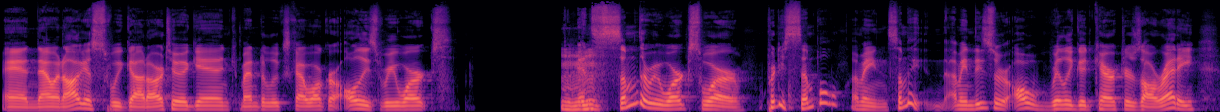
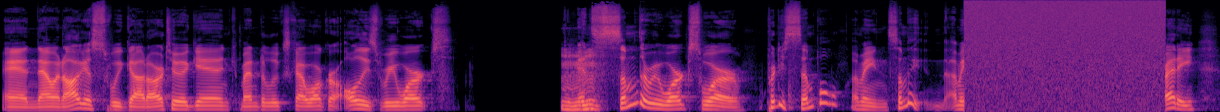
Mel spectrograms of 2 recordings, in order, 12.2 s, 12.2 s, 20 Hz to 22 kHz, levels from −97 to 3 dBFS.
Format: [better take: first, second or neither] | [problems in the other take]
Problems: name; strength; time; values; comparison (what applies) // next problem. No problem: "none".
first | audio cutting out; filled with static; at 9.5 s for 2 s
